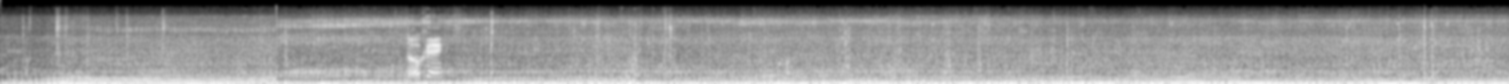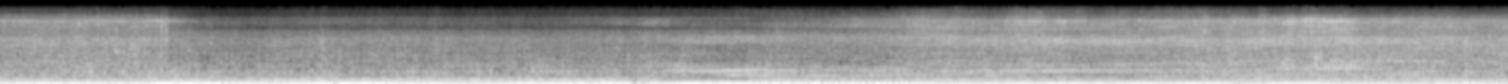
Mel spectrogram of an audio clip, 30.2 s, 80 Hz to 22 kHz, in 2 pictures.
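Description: Polaris RZR side-by-side engine running steadily at about 3,800 to 4,000 rpm while the machine drives a dirt trail at low speed, heard from inside the open cab along with drivetrain and tyre noise.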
